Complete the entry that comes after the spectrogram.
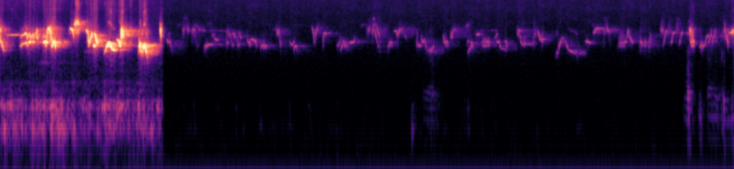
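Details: Townsend's solitaire song that mimics other species, including a western tanager: a loud, rich, tumbling warble for two seconds, then faint, rapid high notes trailing on. A low voice murmurs under the opening phrase.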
